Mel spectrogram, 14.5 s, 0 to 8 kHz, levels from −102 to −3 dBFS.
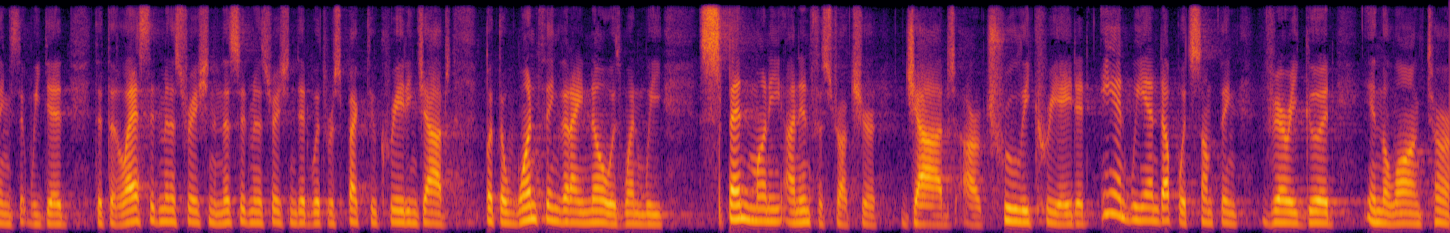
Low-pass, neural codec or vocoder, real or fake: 7.2 kHz; none; real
